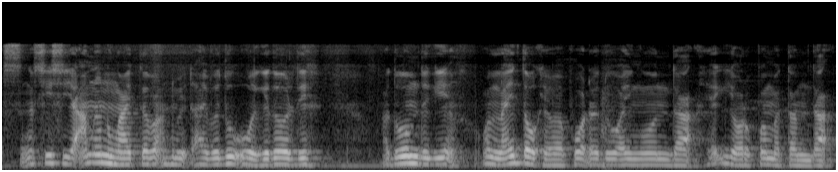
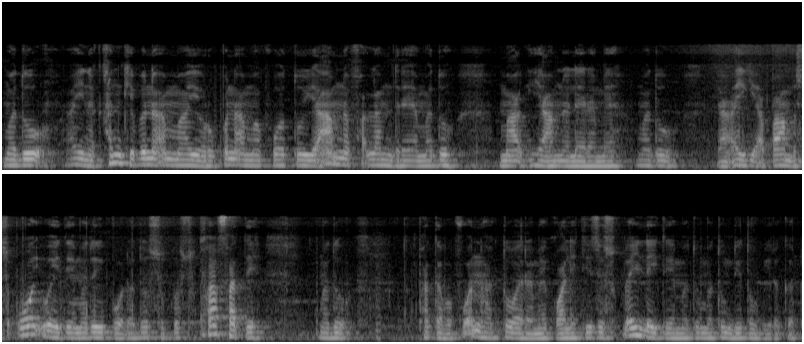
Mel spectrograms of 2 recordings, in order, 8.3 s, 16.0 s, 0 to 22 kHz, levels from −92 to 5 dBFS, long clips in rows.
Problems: background sounds at intervals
